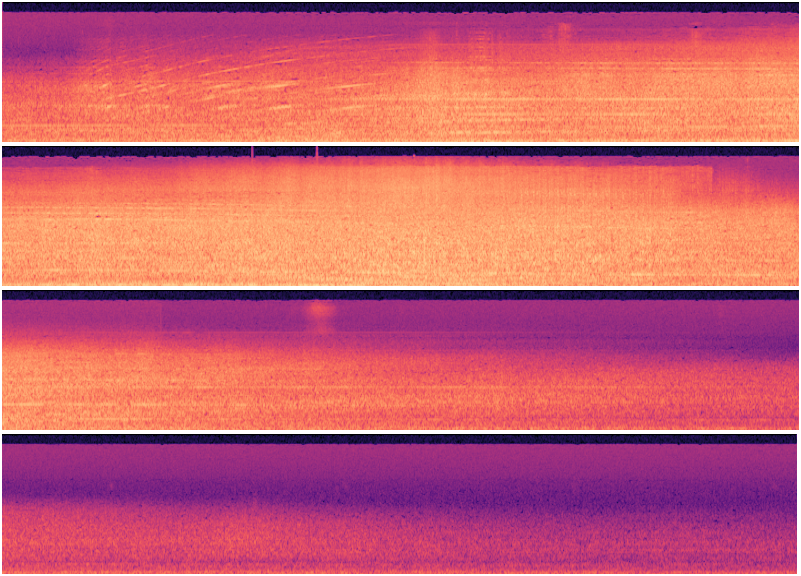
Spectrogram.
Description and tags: Some Ship
My goal with learning sound is creating immersive soundscapes and imaginative moments. I want to create fantastic art, and I can’t reach the peak of my imagination without help. Big thanks to this community!
Also, go check out the profiles of the creators who made and recorded the elements of this sound:
Engine, Machine, Plane, Ship, Spaceship, Transportation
